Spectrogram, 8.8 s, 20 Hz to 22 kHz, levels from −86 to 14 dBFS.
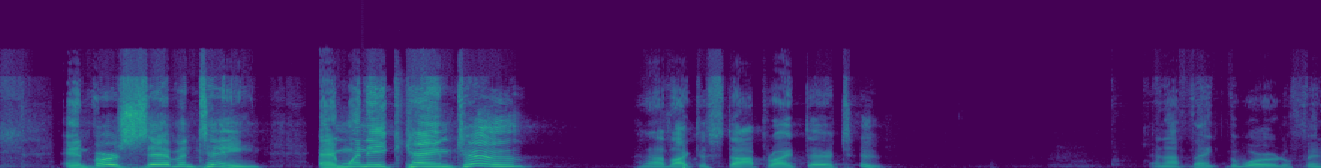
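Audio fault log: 1.39–2.72 s, repeated stalls (stutter): the speech keeps catching for a moment, eleven times, because packets came in late and the buffer ran dry. Each hiccup gets filled by stretching the last sound, 148 ms in all, longest 53 ms. Nothing's lost; it just drags.
3.35–3.73 s, jitter buffer slow-down: right before "and I'd" the speech slows to 92% speed with the pitch unchanged. The buffer was low or had just raised its target delay, so it repeated single pitch periods to build a reserve, adding 40 ms and drawing the sounds out.
4.55–4.58 s, loud pop: between "and I'd" and "to stop right there" there's one sharp pop sitting about 10 dB above the speech, which carries on underneath. That's likely a sudden voltage spike from a plug, switch, static discharge or driver glitch.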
